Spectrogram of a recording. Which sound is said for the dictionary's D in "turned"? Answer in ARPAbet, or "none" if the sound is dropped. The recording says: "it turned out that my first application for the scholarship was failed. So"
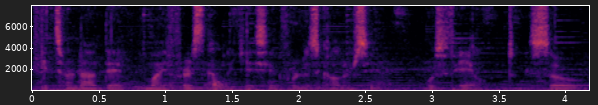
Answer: D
